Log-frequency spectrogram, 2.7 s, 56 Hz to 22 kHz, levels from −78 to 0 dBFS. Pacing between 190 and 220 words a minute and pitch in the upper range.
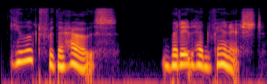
Yes: average, 200 wpm; high, 220 Hz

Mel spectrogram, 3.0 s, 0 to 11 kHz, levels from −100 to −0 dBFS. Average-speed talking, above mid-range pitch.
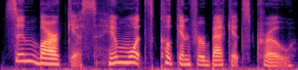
Yes: average, 160 wpm; high, 210 Hz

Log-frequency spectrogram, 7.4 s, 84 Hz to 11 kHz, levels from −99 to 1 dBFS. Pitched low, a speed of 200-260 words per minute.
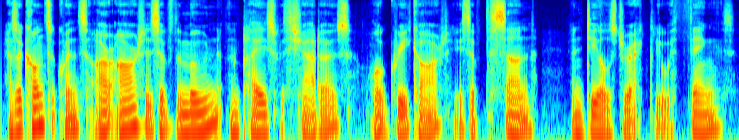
Yes: low, 110 Hz; fast, 205 wpm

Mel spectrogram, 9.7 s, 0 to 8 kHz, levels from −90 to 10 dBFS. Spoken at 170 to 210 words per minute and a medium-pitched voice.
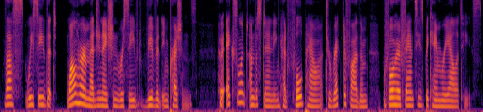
No: average, 150 wpm; medium, 180 Hz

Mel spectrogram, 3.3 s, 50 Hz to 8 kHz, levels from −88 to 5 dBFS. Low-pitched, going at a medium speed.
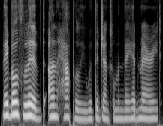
No: medium, 185 Hz; average, 185 wpm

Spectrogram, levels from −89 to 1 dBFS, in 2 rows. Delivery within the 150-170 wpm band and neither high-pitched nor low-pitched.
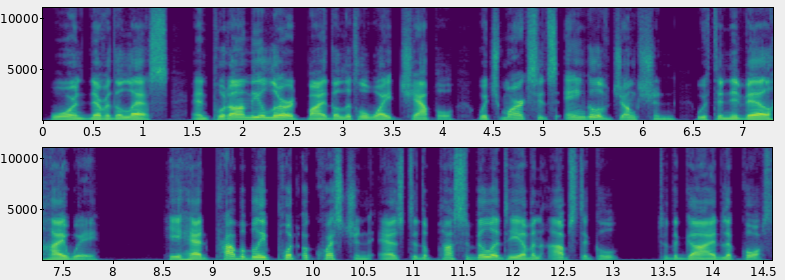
No: average, 160 wpm; low, 125 Hz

